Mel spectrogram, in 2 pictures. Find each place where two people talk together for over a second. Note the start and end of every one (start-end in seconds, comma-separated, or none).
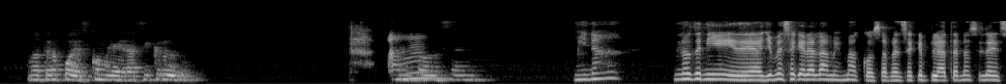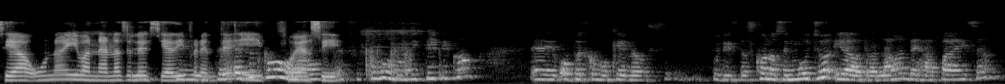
11.8-13.5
